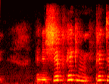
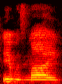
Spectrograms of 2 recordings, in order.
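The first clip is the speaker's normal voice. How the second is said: ordinary delivery, nothing marked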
